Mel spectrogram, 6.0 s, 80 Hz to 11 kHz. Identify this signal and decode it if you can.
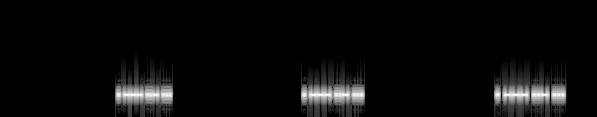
Morse code, heard as a keyed tone, about 69 wpm, 700 Hz. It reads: EOUS EOUS EOUS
